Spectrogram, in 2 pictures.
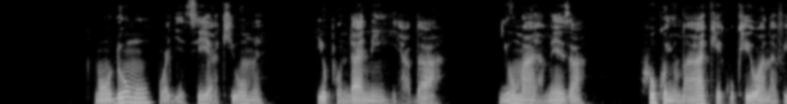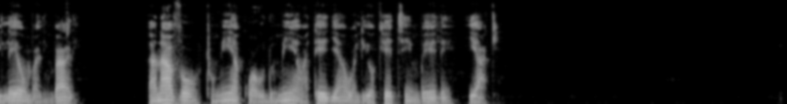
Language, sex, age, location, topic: Swahili, male, 18-24, Dar es Salaam, finance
